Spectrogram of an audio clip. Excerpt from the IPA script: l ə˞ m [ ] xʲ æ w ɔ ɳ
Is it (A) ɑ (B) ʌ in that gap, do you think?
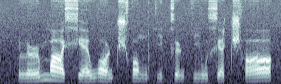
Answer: A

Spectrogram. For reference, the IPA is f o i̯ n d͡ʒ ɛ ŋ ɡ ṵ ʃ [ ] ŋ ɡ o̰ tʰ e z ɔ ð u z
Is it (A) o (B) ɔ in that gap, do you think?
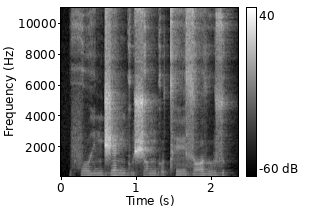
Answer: B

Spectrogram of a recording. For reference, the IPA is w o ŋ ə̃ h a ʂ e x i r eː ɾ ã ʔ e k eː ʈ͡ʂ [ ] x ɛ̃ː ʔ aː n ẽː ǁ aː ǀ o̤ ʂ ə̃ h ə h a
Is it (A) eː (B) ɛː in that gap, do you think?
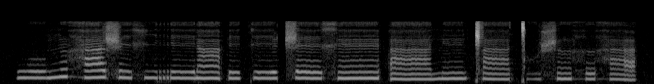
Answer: B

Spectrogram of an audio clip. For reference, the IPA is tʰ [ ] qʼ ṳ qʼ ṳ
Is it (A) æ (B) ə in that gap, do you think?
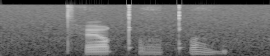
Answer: A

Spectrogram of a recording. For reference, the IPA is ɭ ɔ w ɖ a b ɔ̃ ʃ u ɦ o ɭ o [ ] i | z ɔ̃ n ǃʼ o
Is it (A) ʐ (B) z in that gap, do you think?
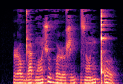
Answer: A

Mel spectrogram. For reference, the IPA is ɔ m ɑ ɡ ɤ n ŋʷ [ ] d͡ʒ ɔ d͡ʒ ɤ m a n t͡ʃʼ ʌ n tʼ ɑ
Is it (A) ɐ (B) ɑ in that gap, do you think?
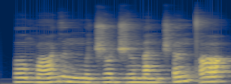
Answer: A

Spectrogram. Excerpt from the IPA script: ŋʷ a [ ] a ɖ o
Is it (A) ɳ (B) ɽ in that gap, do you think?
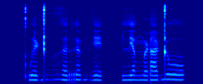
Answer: B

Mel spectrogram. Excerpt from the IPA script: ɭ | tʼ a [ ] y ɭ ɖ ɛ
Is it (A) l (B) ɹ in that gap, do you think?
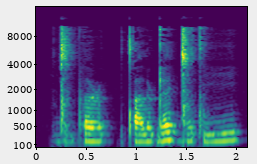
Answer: A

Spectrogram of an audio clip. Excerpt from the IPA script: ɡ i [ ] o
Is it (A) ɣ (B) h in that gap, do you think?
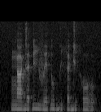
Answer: B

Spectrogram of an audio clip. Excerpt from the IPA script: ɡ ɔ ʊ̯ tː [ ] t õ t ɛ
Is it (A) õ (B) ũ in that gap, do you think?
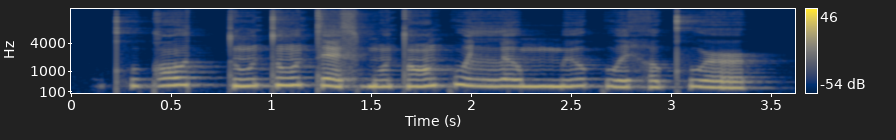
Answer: B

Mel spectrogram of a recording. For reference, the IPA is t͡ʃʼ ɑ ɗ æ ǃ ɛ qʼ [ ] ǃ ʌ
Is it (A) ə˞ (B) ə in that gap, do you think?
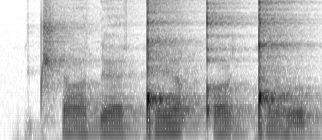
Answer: A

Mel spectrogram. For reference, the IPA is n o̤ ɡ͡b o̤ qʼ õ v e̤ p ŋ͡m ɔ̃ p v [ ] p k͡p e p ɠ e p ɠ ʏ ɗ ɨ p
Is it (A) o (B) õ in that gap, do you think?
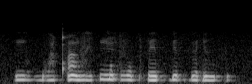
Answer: A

